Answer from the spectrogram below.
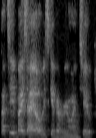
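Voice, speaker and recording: Hosting a relaxed panel webinar, a Canadian-accented woman talks fast with a flat delivery in a lowish, somewhat bright voice. Her audio has a roomy echo typical of a webinar call.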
